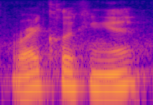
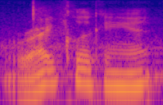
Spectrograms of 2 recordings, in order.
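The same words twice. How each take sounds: Both takes have the same delivery.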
